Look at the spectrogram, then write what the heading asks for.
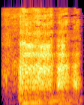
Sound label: Medic laugh evil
